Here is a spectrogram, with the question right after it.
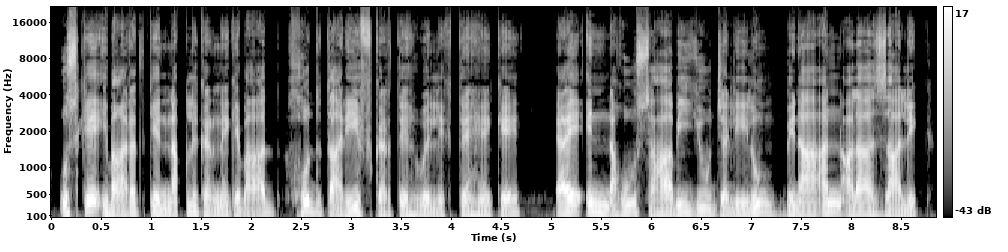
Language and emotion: Urdu, neutral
